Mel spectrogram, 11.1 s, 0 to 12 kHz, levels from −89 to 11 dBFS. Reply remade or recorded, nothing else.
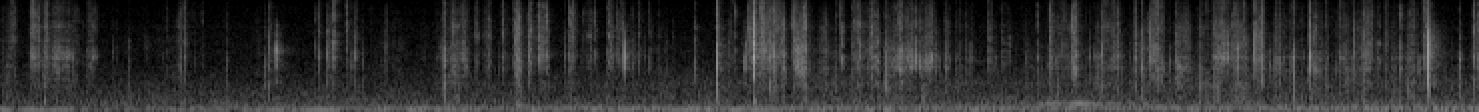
remade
